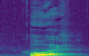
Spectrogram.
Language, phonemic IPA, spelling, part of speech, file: Dutch, /ur/, oer-, prefix, Nl-oer-.ogg
- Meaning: 1. ur-, proto-: primordial, primeval, original 2. very, intensely, extremely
